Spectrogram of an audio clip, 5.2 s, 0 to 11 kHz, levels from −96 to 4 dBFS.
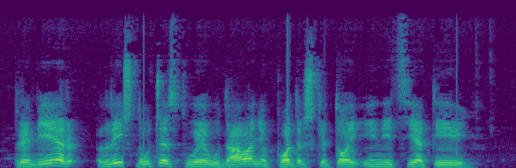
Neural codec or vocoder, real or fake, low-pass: none; real; 9.9 kHz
